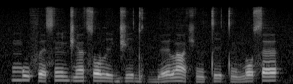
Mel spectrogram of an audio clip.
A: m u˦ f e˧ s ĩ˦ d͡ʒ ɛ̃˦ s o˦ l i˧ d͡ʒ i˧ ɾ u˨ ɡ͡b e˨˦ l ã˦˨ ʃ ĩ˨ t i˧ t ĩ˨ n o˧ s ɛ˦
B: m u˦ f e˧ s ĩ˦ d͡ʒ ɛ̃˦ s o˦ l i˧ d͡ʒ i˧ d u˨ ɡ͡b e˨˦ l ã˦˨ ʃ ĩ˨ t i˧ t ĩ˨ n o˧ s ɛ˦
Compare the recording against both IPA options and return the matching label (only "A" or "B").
B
